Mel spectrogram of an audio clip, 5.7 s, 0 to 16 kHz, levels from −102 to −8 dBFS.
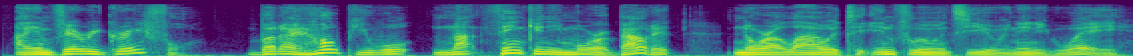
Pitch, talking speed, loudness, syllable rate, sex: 120 Hz, 255 wpm, -17 LUFS, 6.5 syllables/s, male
